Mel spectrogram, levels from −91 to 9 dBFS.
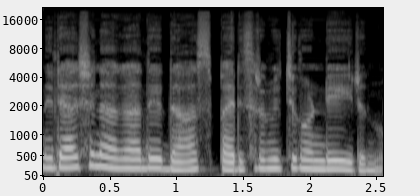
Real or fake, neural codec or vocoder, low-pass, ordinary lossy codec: real; none; 19.8 kHz; none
